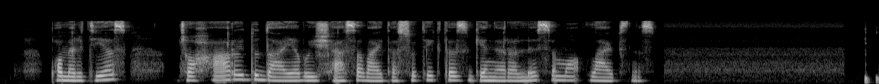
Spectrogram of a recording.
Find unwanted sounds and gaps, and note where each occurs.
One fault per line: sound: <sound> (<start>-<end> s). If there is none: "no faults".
no faults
